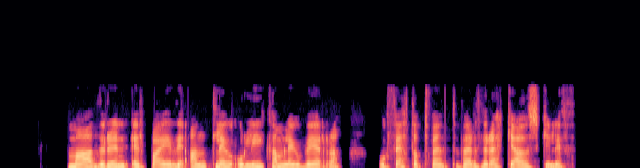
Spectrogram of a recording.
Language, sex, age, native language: Icelandic, female, 20-29, Icelandic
